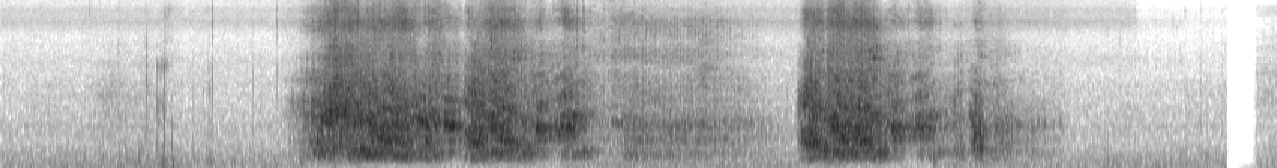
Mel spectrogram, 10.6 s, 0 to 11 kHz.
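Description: The MGM logo's lion roar sound effect, the 1995 version: a lion roaring twice, a long roar starting about two and a half seconds in, then after a pause a shorter second roar.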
